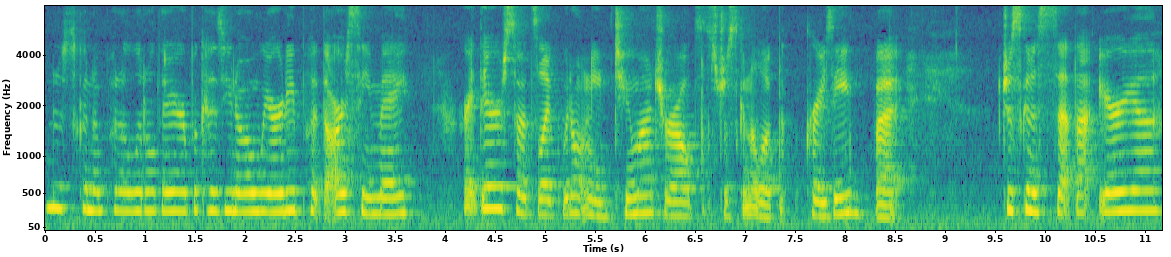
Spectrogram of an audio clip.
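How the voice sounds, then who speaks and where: A woman speaks in a high voice. Her pitch variation is ordinary. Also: moderate pace. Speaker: beauty vlogger. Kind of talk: makeup tutorial. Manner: casual, chatty.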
